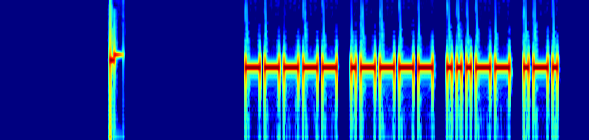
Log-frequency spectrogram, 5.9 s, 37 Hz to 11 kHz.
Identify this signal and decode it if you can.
Morse code, heard as a keyed tone, about 25 wpm, 700 Hz. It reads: 013R
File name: practice / 25wpm / Four Letter-Number Combinations - 25wpm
